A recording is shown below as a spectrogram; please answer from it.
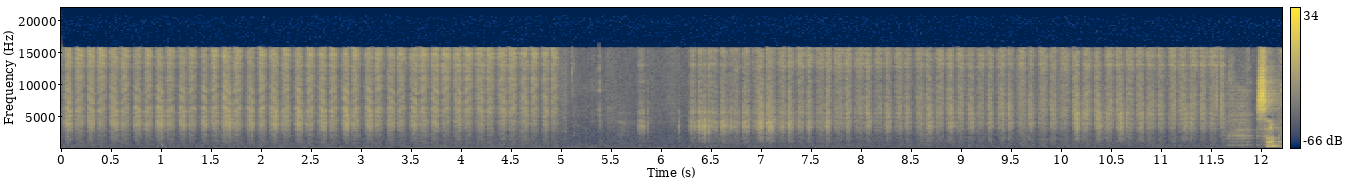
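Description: A graphite pencil hatches a shaded sphere on paper, producing faint, rapid, close scratchy strokes in a steady rhythm, with a brief pause midway.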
